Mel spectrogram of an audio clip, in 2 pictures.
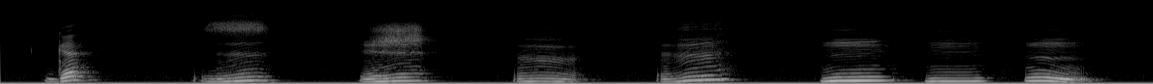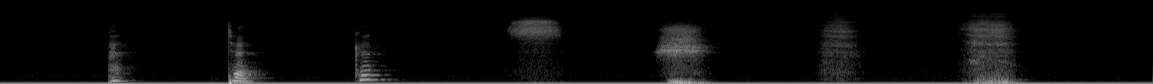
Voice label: voiced voiceless; ELiX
